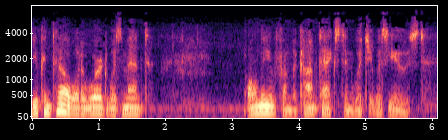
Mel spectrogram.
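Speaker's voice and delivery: usual speaking voice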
